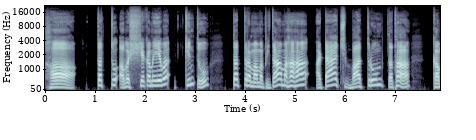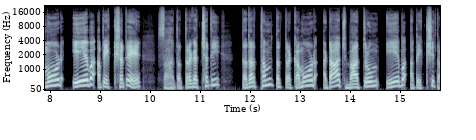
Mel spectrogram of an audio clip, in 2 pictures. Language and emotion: Sanskrit, neutral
